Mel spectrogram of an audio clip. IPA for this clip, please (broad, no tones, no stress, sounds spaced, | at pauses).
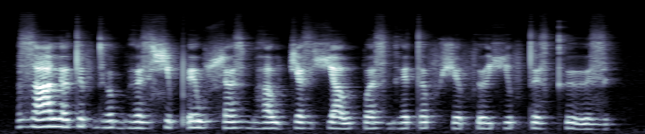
z a l ə t ɪ f dʱ ɵ bʱ ɘ z ɕ ɪ pʼ ɪ w ɬ ə z bʱ a w c ɘ z ç a w p ə z ɡʱ ɪ t ə f ʃ ɪ f ɾ ɨ ç ɨ f t ɨ z kʰ ɨ z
